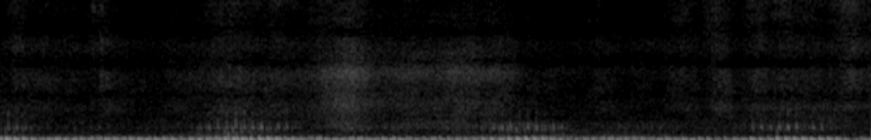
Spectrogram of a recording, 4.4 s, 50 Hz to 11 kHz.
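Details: Domestic cat at home giving a low, vibrating purr, an even rumbling hum pulsing with the breath about every 1.3 seconds, with a soft brief rustle partway through.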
